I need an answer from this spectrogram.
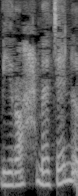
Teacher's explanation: Ha is going to have hams from the middle of the throat.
